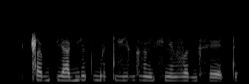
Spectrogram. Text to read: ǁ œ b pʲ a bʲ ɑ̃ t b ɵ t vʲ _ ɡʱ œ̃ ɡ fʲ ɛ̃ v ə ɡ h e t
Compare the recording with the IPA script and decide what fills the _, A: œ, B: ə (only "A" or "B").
B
